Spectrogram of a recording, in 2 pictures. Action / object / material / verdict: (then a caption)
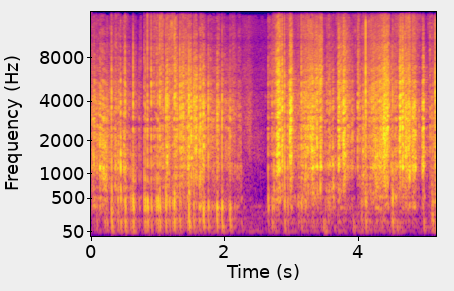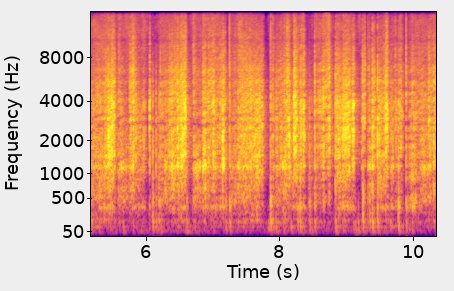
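scrape / wooden tabletop / wood / none. Medium-length painted nails and fingertips scratch and tap across the top of a flat, solid wooden table, with a phone lying untouched at the side. Dense, dry scratching mixes with quick, sharp taps that fade almost instantly, their energy concentrated in the mids around 1.2 kHz and extending into a bright, hissy top. There is a short pause just after two seconds, and then the busy scratching and tapping resume.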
